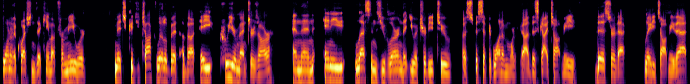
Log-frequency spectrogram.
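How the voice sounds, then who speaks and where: A man's voice: fairly low pitch, fairly even intonation, a little fast, darkish tone, no room sound, lo-fi sound. A man co-hosting a podcast, asking long probing questions. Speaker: podcast co-host. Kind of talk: casual podcast chat.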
